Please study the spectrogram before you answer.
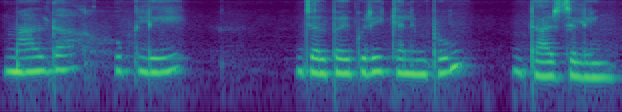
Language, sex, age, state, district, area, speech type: Nepali, female, 30-45, West Bengal, Kalimpong, rural, spontaneous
